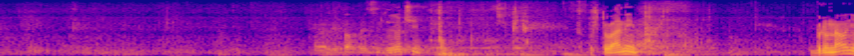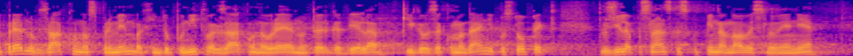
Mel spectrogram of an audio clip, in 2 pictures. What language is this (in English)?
Slovenian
